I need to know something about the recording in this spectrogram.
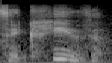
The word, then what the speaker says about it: écrivent: Also, as always, be careful not to pronounce the NT at the end of the form. There is no vowel after it, therefore it's silent. Ils écrivent.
